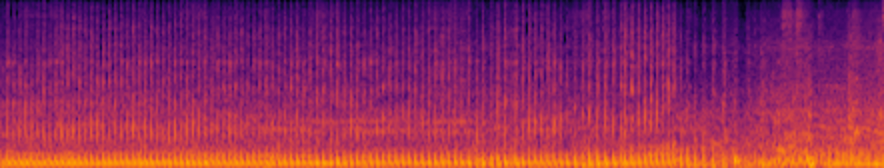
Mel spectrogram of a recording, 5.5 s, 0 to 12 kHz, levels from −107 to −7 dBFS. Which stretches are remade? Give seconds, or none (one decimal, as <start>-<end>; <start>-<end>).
none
